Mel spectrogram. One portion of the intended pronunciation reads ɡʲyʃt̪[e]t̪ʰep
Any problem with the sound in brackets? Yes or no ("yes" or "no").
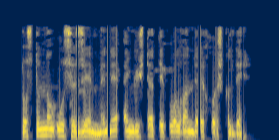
yes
